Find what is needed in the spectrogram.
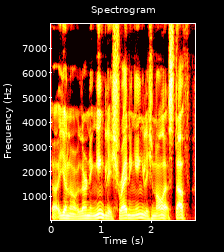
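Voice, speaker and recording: A man with a Guatemalan accent speaks at a fairly low pitch in a dark, mellow tone, with ordinary pitch variation. The recording is very clean and the background silent. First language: Q'anjob'al Mayan. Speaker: actor. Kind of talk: interview. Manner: halting, many repetitions.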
